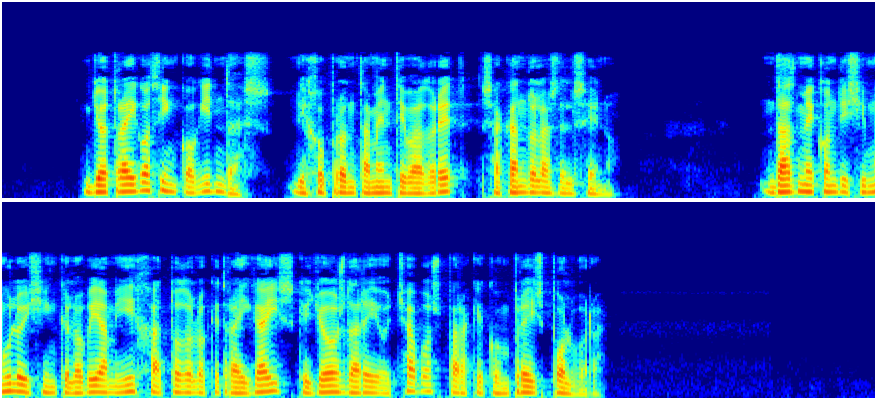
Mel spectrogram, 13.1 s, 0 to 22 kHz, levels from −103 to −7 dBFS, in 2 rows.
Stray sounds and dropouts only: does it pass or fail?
pass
